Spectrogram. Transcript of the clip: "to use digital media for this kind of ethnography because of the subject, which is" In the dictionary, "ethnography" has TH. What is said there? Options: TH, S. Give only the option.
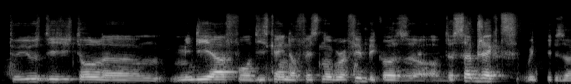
S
